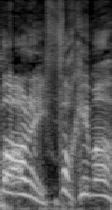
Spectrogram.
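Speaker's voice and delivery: loud, very high put-on working-class British lad accent. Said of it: "the opposite end".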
